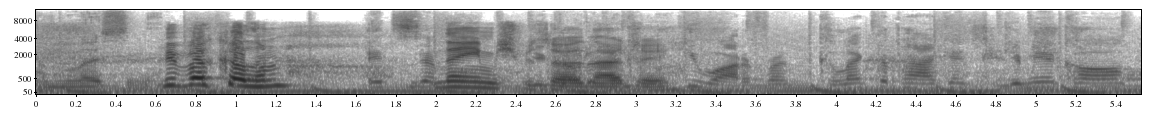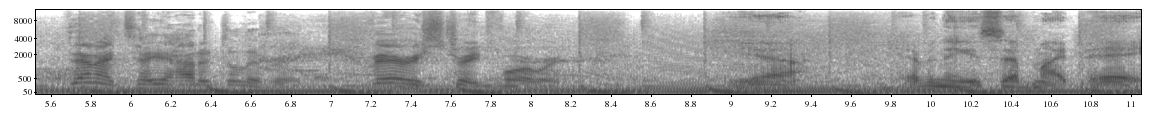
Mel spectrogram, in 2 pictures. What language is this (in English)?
Turkish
